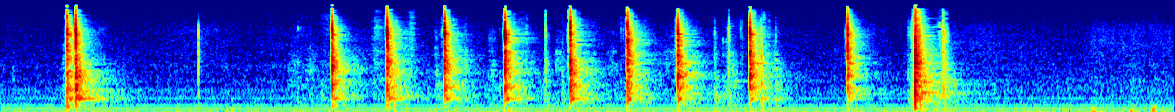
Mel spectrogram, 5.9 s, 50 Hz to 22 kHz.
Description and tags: Toggle switches from an old LEADER NTSC Video Pattern and colorbar generator. Sennheiser ME66 to M Audio Delta
button, click, dial, switch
